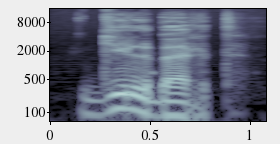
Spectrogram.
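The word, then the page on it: Gilbert: Polish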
